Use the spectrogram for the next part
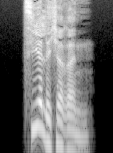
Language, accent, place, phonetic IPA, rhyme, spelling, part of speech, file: German, Germany, Berlin, [ˈt͡siːɐ̯lɪçəʁən], -iːɐ̯lɪçəʁən, zierlicheren, adjective, De-zierlicheren.ogg
- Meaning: inflection of zierlich: 1. strong genitive masculine/neuter singular comparative degree 2. weak/mixed genitive/dative all-gender singular comparative degree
